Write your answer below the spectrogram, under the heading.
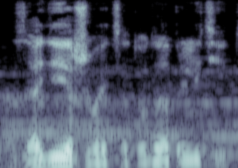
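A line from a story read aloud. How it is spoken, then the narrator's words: Hoarse voice on phone. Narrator (Russian): Хриплый голос говорил по телефону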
